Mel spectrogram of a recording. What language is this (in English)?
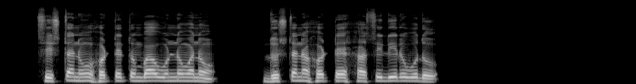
Kannada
